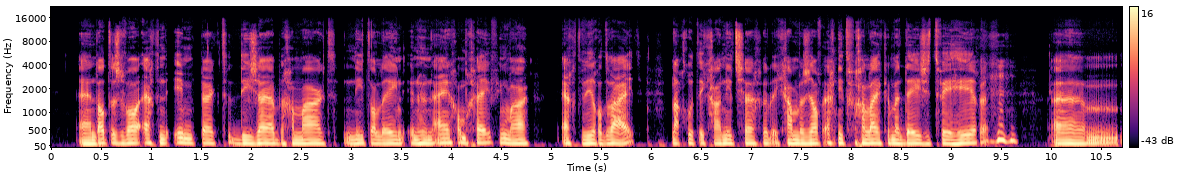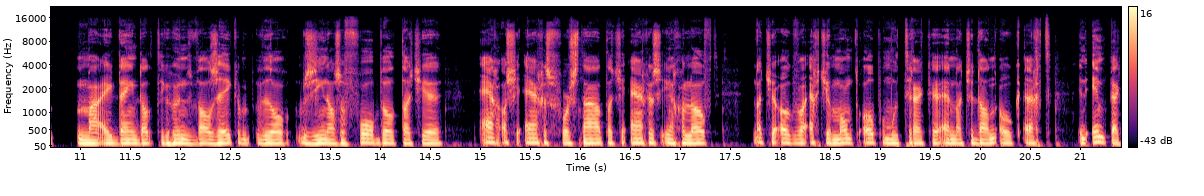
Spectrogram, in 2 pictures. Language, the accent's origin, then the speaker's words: Dutch; Arnhem, Gelderland, Netherlands; also born or lived in Zutphen; Nou, ik ben geboren en getogen in Arnhem. Ja. En op mijn 13e leeftijd ben ik verhuisd naar Zutphen-Warnsveld.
